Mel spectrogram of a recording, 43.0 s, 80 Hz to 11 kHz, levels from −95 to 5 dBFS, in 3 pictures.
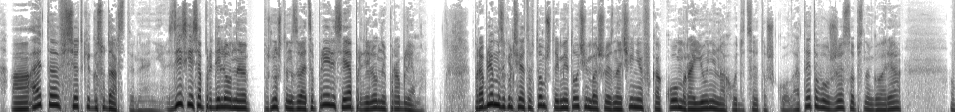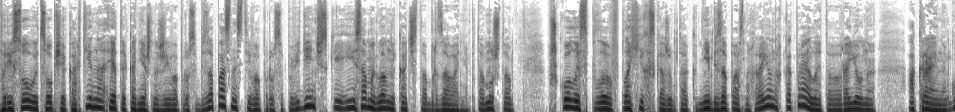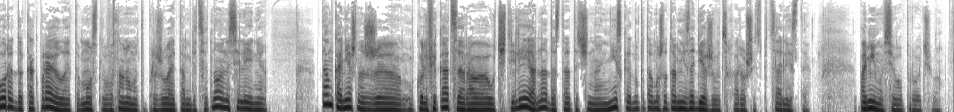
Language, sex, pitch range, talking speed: Russian, male, 130-165 Hz, 135 wpm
